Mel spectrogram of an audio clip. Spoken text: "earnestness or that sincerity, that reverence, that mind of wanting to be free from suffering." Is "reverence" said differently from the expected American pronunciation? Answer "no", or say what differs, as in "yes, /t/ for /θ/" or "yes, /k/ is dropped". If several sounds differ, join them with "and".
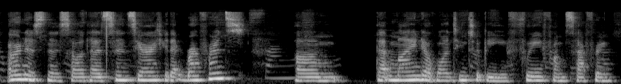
yes, /f/ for /v/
